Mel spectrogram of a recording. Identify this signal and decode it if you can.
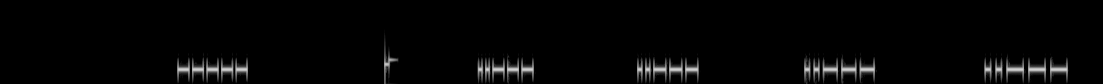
Morse code, heard as a keyed tone, about 30 wpm, spaced as for 7 wpm, 700 Hz. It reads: 0 2222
